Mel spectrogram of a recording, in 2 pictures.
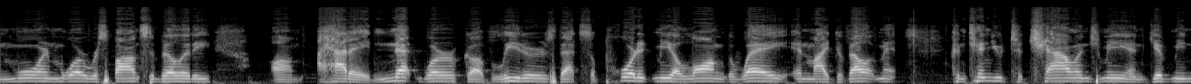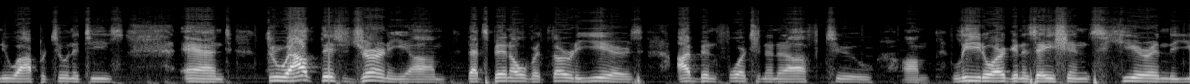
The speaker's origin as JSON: {"language": "English", "town": "Greenburgh", "region": "New York", "country": "United States", "tie": "born or raised there", "said": "I grew up in Westchester County in New York City, in a very small town called Greenberg, New York"}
